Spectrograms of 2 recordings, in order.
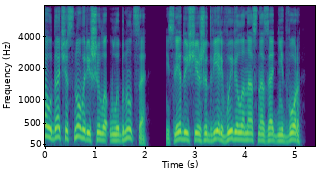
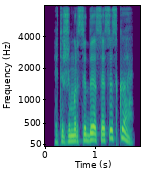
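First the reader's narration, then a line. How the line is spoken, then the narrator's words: Mumbled. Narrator (Russian): пробормотал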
